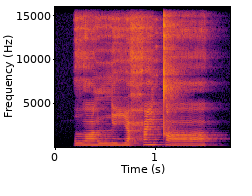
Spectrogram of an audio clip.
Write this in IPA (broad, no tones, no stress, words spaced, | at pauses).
ðˤə̃lːi ħĩtɑ̃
